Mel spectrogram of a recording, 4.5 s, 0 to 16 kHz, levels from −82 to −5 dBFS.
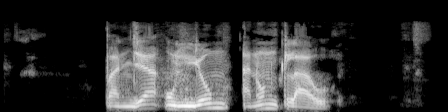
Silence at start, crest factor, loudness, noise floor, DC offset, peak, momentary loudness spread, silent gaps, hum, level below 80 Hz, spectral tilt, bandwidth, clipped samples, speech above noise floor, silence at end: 1.05 s; 16 dB; -14 LUFS; -72 dBFS; under 0.1%; 0 dBFS; 9 LU; none; none; -58 dBFS; -6 dB/octave; 7.8 kHz; under 0.1%; 58 dB; 0.3 s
